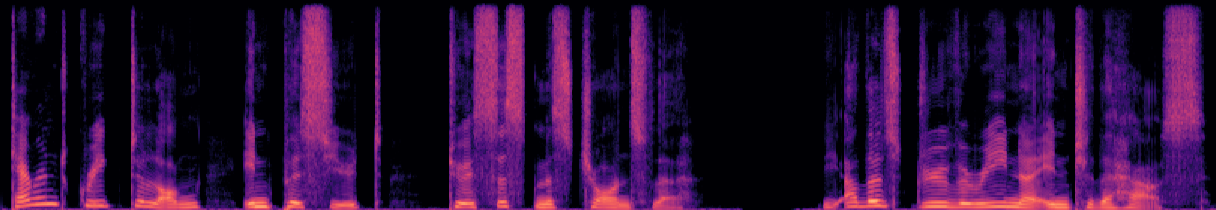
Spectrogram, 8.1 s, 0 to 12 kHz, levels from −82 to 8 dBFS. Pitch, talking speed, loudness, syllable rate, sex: 215 Hz, 120 wpm, -19 LUFS, 4.4 syllables/s, female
